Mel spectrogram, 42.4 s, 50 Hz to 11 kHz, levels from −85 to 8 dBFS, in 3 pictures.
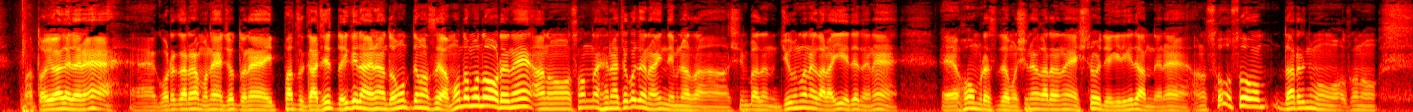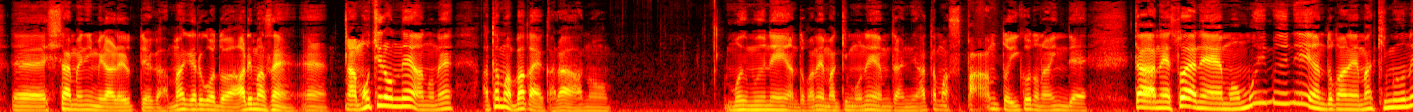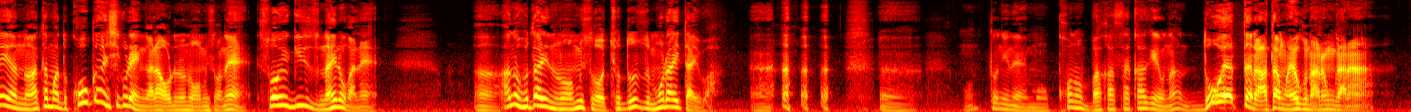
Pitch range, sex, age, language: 110-180 Hz, male, 40-59, Japanese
